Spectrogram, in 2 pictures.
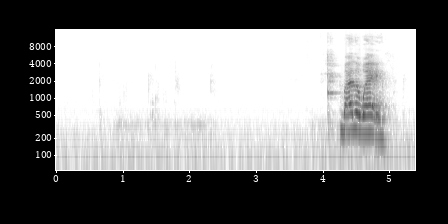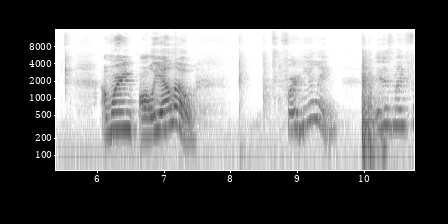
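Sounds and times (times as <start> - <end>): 
low steady rumble: 0.0 - 10.7
soft wet mouth clicks and gulps: 0.4 - 2.7, 5.2 - 5.7
person sipping water: 0.7 - 2.4
speech: 4.2 - 5.0, 6.0 - 7.6, 8.8 - 9.6, 10.2 - 10.7.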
